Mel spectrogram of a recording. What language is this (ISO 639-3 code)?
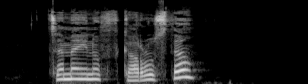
kab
